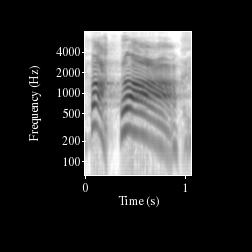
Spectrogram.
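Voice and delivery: loud, high "ha ha"; big fake laugh in character; acted laugh. A narrator's reading. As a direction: belt out a hammed-up laugh. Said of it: "he said, laughing".

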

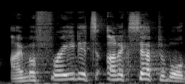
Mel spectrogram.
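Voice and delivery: usual speaking voice

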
